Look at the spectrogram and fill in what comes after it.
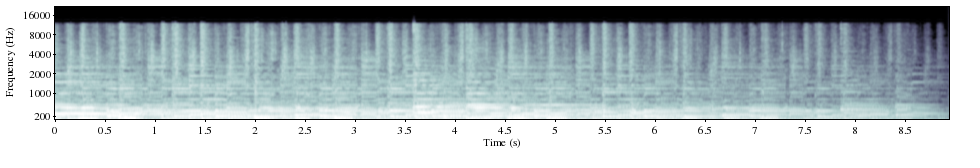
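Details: Loud rhythmic guitar-style music fills the recording, with no animal calls standing out.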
